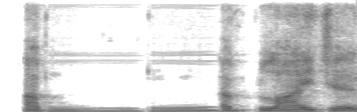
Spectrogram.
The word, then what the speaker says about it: obliges: will kill yourself okay the noun was obligation but the pronunciation of the verb changes obliges yes very good okay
